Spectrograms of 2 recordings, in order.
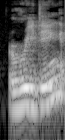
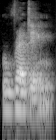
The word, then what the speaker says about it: Reading: next one is reading you might be tempted to pronounce it as reading as in I'm reading a book but actually in a place named is reading there is a famous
